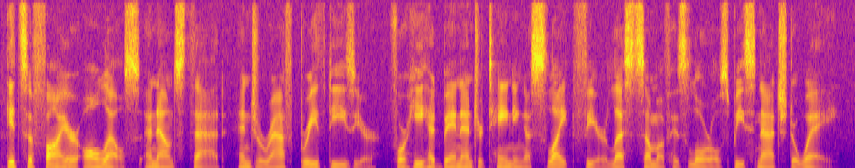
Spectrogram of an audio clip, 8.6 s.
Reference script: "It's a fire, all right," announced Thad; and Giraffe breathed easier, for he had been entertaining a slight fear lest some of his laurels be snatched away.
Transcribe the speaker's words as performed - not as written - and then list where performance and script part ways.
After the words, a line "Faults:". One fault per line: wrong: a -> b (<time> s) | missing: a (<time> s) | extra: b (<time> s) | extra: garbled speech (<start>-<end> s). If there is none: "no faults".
"It's a fire, all else," announced Thad; and Giraffe breathed easier, for he had been entertaining a slight fear lest some of his laurels be snatched away.
Faults:
wrong: right -> else (1.1 s)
